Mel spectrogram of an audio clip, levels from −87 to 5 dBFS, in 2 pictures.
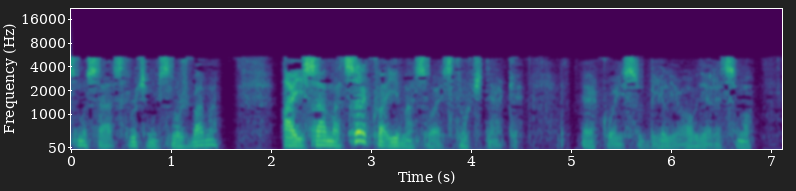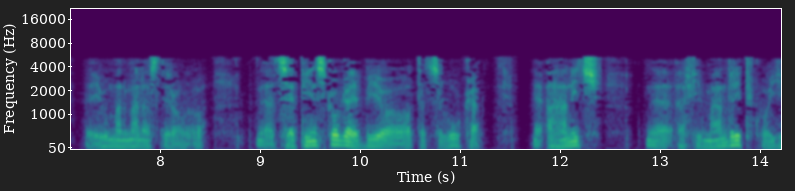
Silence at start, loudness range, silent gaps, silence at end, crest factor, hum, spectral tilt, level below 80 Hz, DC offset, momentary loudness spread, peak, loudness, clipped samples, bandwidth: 0 s; 8 LU; none; 0 s; 24 dB; none; -4 dB/octave; -52 dBFS; under 0.1%; 22 LU; -2 dBFS; -21 LUFS; under 0.1%; 5.4 kHz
